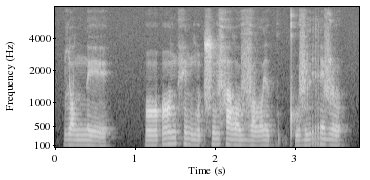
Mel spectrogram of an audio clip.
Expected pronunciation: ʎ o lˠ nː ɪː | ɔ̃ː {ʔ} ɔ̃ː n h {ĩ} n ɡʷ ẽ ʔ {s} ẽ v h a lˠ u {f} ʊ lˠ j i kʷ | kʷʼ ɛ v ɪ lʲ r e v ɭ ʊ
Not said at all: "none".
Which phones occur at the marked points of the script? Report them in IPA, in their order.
ʔ, ẽ, sʷ, v

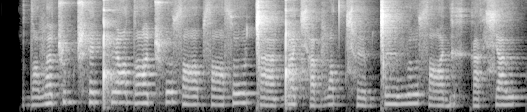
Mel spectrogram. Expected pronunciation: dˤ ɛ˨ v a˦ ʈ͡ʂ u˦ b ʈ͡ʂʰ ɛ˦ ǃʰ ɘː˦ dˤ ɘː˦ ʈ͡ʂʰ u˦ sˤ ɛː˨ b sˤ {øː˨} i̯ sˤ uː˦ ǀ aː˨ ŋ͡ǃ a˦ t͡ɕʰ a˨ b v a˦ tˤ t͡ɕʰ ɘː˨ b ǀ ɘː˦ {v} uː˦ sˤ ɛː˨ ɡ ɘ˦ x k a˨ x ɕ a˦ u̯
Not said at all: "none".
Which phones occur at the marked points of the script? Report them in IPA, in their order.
ɘː˨, v

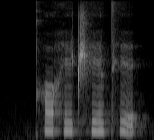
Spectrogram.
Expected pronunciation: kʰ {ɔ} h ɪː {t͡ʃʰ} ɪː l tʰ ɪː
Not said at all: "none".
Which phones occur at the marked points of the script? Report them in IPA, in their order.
ɔ, t͡ʃʰ

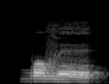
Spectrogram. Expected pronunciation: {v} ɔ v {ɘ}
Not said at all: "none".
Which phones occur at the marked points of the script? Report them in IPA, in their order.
b, ɛ

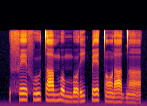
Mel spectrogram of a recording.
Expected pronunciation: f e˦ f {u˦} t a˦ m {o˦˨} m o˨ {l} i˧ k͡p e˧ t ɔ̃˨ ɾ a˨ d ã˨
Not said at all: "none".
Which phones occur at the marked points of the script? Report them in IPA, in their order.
u˦, o˦˨, ɾ

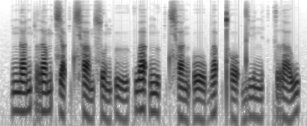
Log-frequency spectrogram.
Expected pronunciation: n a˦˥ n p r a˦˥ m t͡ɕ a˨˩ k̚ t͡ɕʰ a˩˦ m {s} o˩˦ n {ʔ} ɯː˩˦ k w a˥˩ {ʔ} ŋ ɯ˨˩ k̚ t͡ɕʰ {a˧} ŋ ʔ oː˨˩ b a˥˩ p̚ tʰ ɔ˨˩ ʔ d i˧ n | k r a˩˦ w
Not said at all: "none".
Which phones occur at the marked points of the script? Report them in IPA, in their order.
s, ʔ, ʔ, a˨˩

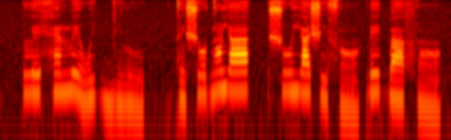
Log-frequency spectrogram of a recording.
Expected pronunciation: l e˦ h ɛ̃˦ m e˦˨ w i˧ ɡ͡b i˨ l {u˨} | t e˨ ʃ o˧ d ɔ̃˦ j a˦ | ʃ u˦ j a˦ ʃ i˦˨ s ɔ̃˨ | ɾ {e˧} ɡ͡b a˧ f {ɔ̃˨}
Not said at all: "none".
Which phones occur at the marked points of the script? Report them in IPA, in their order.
u˨, e˦, ɔ̃˨

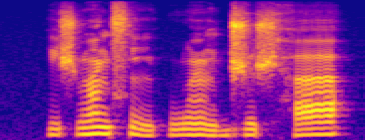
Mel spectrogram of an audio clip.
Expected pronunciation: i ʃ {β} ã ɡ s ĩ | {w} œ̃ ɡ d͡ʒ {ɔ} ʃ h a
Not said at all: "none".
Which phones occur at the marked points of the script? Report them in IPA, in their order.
β, w, ʊ

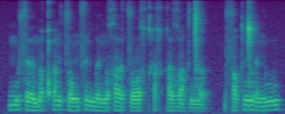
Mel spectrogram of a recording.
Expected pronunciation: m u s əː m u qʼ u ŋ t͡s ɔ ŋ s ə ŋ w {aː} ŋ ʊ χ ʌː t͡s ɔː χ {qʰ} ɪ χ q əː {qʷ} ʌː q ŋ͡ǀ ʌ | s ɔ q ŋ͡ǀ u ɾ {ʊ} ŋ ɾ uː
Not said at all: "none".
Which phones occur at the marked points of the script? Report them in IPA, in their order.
əː, qʰ, ʁʷ, ə

